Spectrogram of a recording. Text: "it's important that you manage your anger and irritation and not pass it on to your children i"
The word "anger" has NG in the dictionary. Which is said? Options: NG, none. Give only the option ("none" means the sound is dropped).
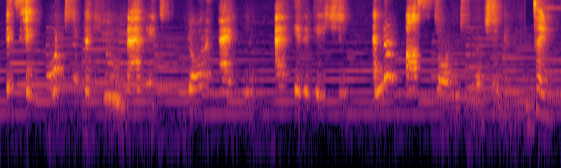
none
